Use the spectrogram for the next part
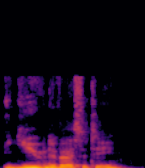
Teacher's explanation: But there's also another pronunciation where U is at the beginning of a word, like university, mm, and that's not quite the same because I'm adding. If you kind of listen closely, it's like I'm adding a Y letter, university at the beginning.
